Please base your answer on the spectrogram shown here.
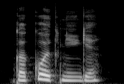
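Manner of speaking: ordinary delivery, nothing marked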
